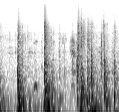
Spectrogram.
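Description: A locked door being kicked in, in the radio drama Broadway's My Beat: a series of heavy, booming thuds and cracking impacts, four or five blows at an irregular pace, loud and resonant with a splintering edge.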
